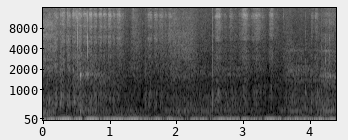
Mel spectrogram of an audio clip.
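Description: Pencil scratching faintly across drawing paper in short, irregular sketching strokes.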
